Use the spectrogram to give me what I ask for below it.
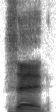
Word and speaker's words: zed: Says, and it is pronounced Zed, not Z. Zed.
